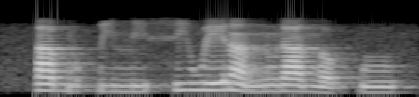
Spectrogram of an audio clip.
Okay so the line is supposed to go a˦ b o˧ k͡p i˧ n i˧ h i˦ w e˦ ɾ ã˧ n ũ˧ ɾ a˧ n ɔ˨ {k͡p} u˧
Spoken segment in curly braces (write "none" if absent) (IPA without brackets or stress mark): k͡p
